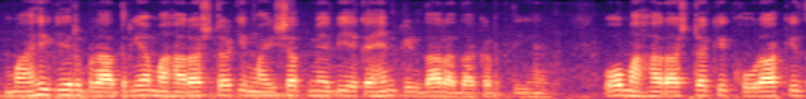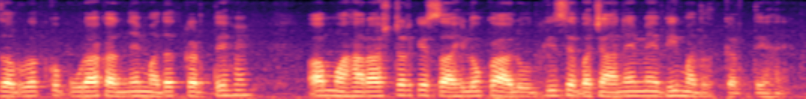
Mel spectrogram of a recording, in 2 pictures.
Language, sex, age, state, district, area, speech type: Urdu, male, 18-30, Maharashtra, Nashik, urban, spontaneous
